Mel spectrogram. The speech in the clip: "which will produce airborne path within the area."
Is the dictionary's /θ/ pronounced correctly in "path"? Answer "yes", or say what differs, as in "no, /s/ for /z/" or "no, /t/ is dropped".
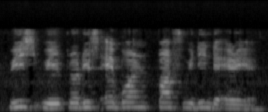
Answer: no, /f/ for /θ/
